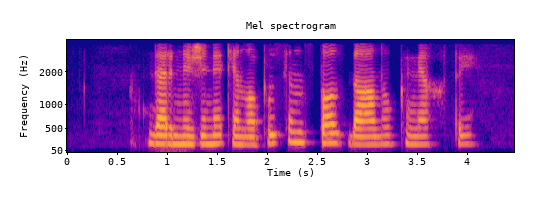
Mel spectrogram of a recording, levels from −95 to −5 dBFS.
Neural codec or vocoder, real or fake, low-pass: codec, 44.1 kHz, 2.6 kbps, SNAC; fake; 3.6 kHz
